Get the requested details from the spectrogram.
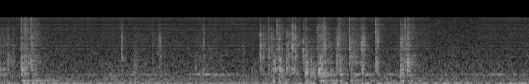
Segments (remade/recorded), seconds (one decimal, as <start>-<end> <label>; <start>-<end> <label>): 0.0-4.3 remade; 4.3-4.8 recorded; 4.8-5.3 remade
